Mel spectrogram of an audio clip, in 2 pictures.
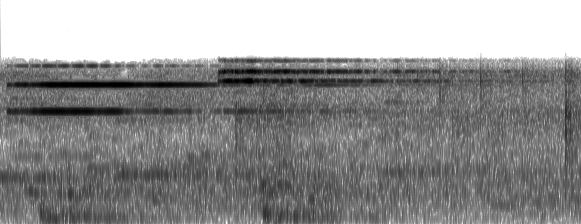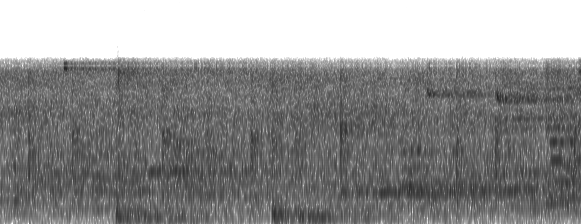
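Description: Referee's whistle blown in two long shrill blasts, the second a little higher in pitch, stopping play. Faint court noise follows.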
